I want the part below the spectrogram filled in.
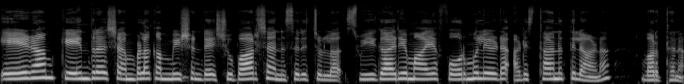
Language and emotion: Malayalam, neutral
